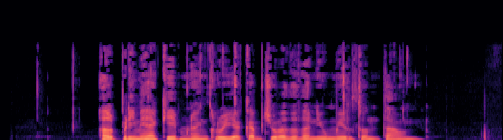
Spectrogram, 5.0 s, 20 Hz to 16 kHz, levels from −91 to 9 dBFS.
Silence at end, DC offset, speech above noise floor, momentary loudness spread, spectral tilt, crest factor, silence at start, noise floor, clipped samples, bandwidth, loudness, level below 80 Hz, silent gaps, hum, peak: 0.8 s; under 0.1%; 54 dB; 8 LU; -6 dB/octave; 20 dB; 1 s; -74 dBFS; under 0.1%; 11.5 kHz; -21 LUFS; -58 dBFS; none; none; 0 dBFS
